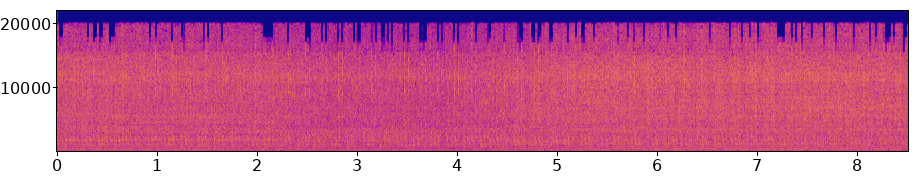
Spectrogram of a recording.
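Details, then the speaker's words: 2001 Dodge Stratus 2.4 engine: a rough idle with a steady knock about three per second from somewhere below and very strong vibration; the knock is long-standing, oil level is fine and compression is 13 in every cylinder; cause unclear. "Что-то стучит. Попробуем завести. На видео не видно, но он очень сильно вибрирует."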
